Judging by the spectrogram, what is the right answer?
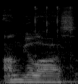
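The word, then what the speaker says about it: ἄγγελος: But angelos, and that's the word, that is actually the word we'll get for angel, but that's a gamma nasal. The first letter there is pronounced as an N.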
